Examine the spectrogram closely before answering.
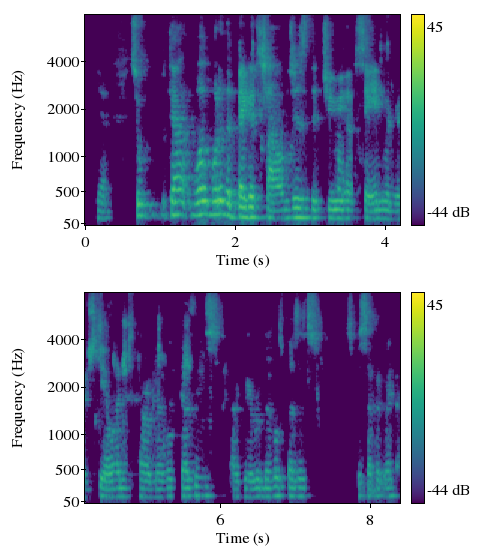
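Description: At a fairly quick pace, a man talks in a normal speaking voice of medium pitch, with ordinary pitch variation and big swings in loudness. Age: 30s. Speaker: podcast host and removals business owner. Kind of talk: casual chat. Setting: video call.

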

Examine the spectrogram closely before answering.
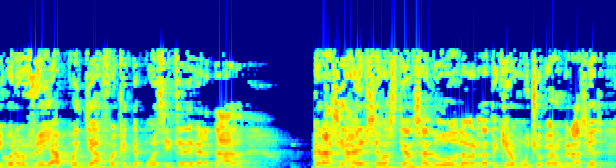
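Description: Through audible room echo and noticeable background noise, a man talks very fast at medium pitch in a monotone, flat way. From El Salvador. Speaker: podcast guest, communications graduate. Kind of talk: casual interview about addiction and rehab.

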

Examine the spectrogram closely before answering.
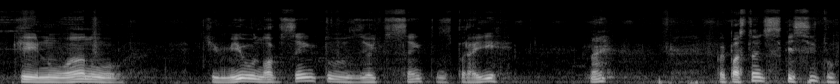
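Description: At a very slow pace, a man with a dark, mellow tone speaks at a medium pitch with ordinary pitch variation and long, frequent pauses. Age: 20s. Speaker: amateur podcaster. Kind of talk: practice podcast monologue. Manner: repetitive filler "né".

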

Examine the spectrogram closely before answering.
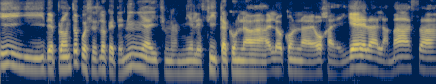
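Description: Over a quiet background, a man speaks at a fairly slow pace and medium pitch, with ordinary pitch variation, big swings in loudness, hardly any pauses, and a dry, close sound with no echo. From Mexico, Tabasco. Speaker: chef. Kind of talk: interview.

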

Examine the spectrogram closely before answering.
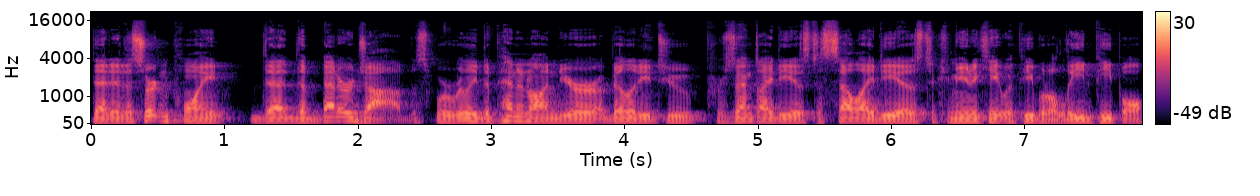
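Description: A normal speaking voice with an American accent, a fairly quick pace and ordinary pitch variation. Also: man, fairly low pitch for a man. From US, Pittsburgh. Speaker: design executive. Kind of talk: interview.

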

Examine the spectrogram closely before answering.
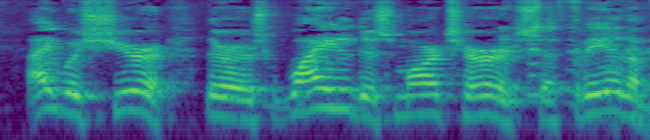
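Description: A man with a Northern Irish accent talks at a moderate pace. His tone is dark and mellow, and his intonation stays fairly even. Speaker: preacher. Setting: mission hall service. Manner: folksy, humorous storyteller.

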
